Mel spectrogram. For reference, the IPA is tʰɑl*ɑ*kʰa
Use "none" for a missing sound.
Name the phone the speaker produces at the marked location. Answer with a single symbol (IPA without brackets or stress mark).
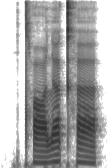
a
